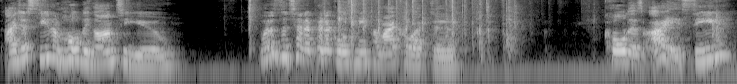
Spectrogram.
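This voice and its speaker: Female tarot host, higher-pitched, conversational and assured, speaking straight to viewers over faint background noise. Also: lively intonation, normal speed, long pauses, a bit bright. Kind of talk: casual intuitive tarot card reading, speaking to viewers.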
